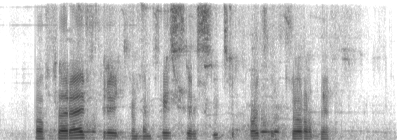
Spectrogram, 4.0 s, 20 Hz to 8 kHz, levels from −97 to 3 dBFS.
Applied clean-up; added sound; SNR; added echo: neural separator model SepFormer DNS4.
